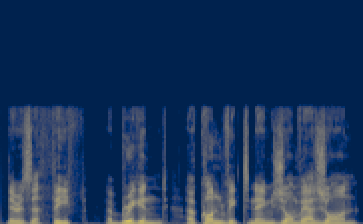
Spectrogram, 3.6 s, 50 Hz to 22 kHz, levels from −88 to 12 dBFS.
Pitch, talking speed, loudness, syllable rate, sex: 120 Hz, 180 wpm, -20 LUFS, 5.4 syllables/s, male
